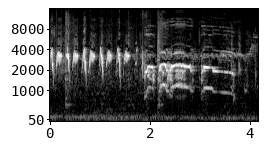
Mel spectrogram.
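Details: Chinese hwamei, tail-dancing, sings a rapid string of bright, clipped notes. These give way to longer, richer whistled phrases that hold their pitch, with a steady low hum underneath.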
